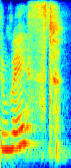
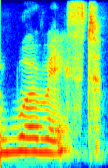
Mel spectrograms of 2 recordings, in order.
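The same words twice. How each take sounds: First: The W is not pronounced in the word. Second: The W is pronounced in the word. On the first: The speaker calls it right. "we don't pronounce the W" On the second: The speaker calls it wrong. "We don't say wrist"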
